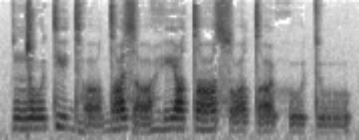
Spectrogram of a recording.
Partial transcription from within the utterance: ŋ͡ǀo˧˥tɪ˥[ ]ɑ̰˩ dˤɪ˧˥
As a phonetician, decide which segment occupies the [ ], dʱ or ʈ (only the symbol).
dʱ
